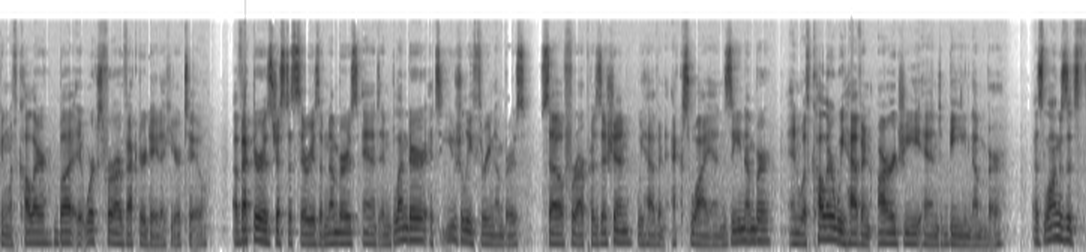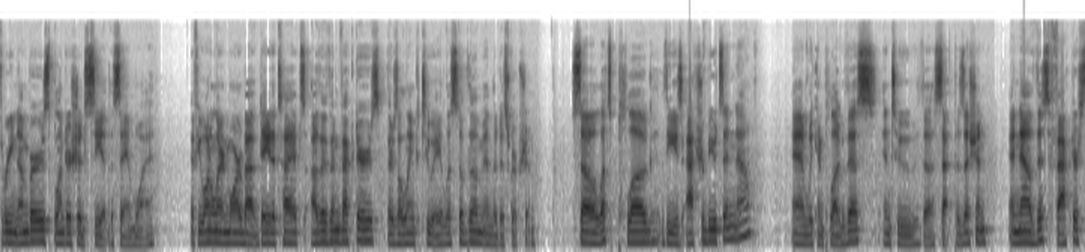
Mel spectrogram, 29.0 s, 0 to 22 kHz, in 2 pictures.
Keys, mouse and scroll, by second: 10.0-22.0 middle drag, 22.0-28.9 drag.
